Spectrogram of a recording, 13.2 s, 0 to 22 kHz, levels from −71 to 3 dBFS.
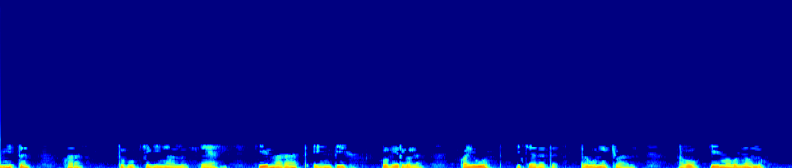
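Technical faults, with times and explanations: Throughout: MP3 compression, heavy. Nothing is present above 3.1 kHz, which fits a very low bitrate around 8 kbps. The encoder, likely MP3, dropped the treble and zeroed weak frequency lines that flicker between frames, giving the speech a watery, swirling quality with smeared onsets.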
